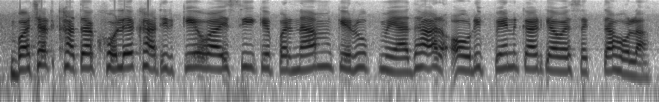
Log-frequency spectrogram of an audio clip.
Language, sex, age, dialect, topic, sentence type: Bhojpuri, female, <18, Southern / Standard, banking, statement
